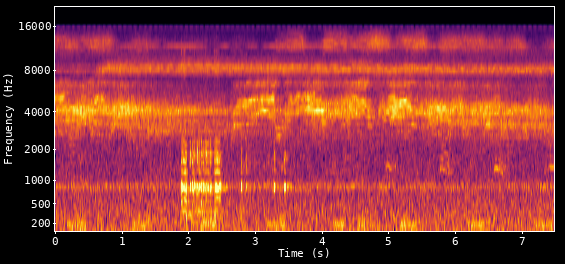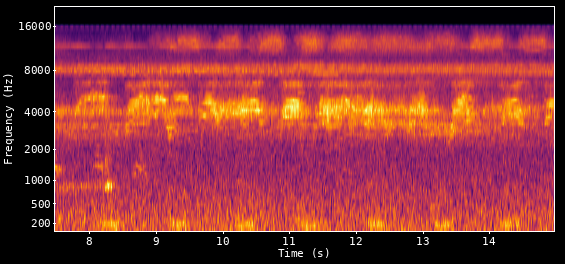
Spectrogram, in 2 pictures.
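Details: Robust cicada (minminzemi) singing on 24 July 2016: a dense, high, hissing buzz with steady rhythmic pulsing swells throughout, plus a short rattling burst near the start.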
